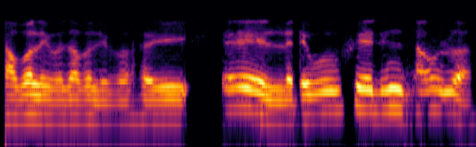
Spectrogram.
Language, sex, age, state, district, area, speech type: Assamese, male, 18-30, Assam, Lakhimpur, urban, conversation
